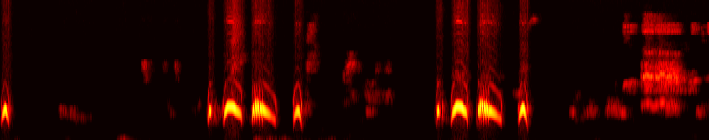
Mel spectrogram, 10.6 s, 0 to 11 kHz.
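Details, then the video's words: Spotted dove luring call: two mellow cooing phrases about three and a half seconds apart, each a short note, paired arched coos and a falling drawn-out hoot, ending with soft buzzy chatter. "Tiếng chim cu gáy mp3 dùng kích bổi hiệu quả nhất"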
